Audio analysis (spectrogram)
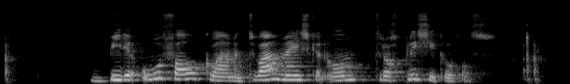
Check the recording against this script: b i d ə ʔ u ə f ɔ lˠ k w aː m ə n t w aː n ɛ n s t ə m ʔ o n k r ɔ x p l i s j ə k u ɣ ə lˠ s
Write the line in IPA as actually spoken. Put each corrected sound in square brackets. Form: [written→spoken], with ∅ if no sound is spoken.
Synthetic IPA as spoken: b i d ə ʔ u ə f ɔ lˠ k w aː m ə n t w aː [n→m] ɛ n s [t→k] ə [m→n] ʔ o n [k→t] r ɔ x p l i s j ə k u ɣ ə lˠ s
